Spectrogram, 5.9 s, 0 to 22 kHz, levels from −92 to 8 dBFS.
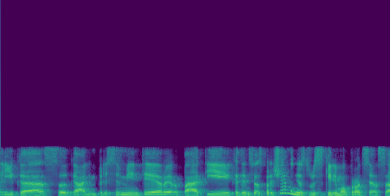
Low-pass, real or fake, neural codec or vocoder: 5.4 kHz; fake; codec, 24 kHz, 3.1 kbps, DualCodec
